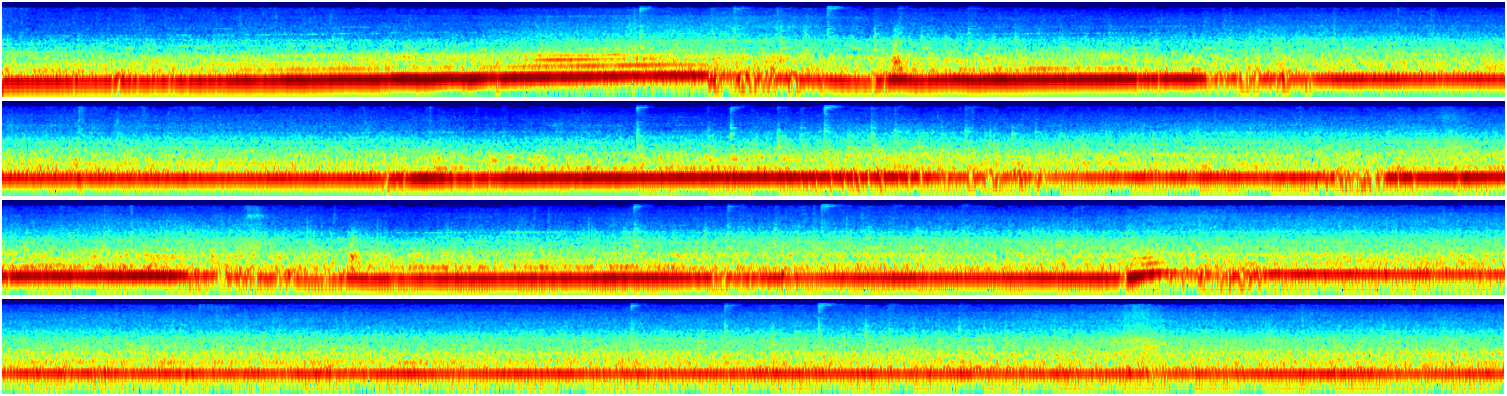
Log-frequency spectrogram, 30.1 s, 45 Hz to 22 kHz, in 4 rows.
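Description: Nissan Skyline GT-R (R33)'s RB26 twin-turbo straight-six, heard from inside the cabin. It revs up over the first few seconds, then drops on an upshift and runs at steady revs. The revs fall again with another gear change about halfway through and rise to a higher steady note about two-thirds of the way in.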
